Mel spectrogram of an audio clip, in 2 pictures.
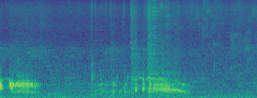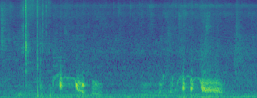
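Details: Deep throaty coos of a Mosaldom pigeon: four phrases of rapid pulses swelling into rolling notes, with a sharp click heard midway.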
